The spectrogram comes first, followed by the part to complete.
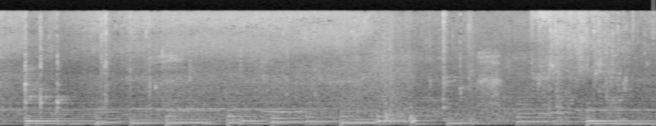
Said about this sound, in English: A little rinse of the hand.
